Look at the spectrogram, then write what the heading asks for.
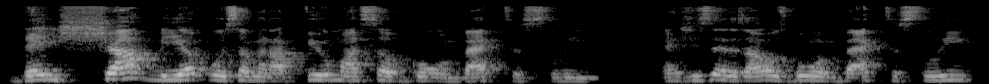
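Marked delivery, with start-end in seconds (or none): none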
